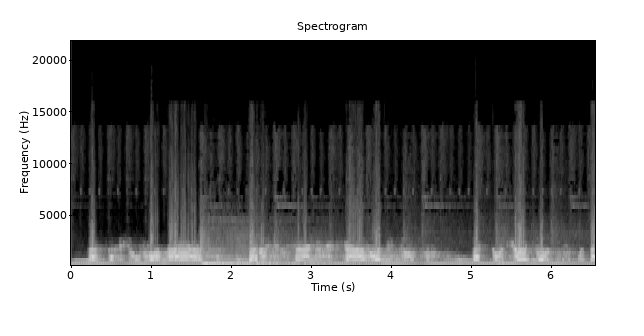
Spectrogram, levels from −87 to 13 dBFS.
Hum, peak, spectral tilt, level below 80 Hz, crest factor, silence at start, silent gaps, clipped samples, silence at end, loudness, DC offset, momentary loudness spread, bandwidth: none; 0 dBFS; -7 dB/octave; -14 dBFS; 10 dB; 0 s; none; under 0.1%; 0 s; -12 LUFS; under 0.1%; 9 LU; 8.4 kHz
